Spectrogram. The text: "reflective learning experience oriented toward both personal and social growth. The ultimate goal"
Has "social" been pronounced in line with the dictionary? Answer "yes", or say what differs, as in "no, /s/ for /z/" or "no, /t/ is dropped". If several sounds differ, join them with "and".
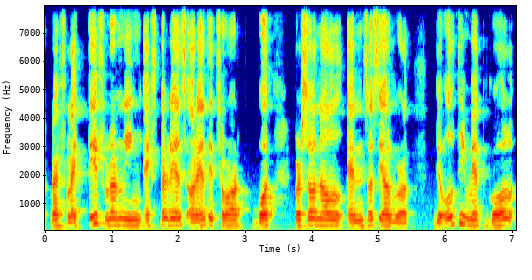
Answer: no, /s/ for /ʃ/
